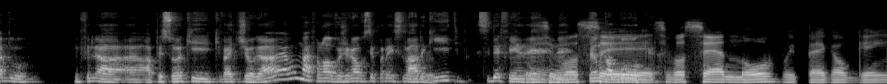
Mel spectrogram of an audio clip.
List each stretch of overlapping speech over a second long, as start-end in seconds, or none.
5.2-6.7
